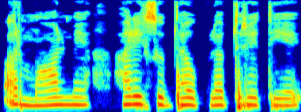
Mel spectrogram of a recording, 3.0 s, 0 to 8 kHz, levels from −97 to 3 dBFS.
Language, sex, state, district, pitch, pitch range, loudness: Hindi, female, Uttar Pradesh, Gorakhpur, 195 Hz, 185-205 Hz, -18 LUFS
